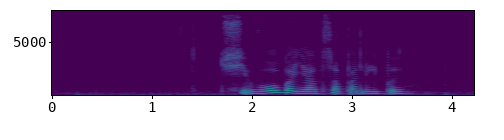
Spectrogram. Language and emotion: Russian, neutral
